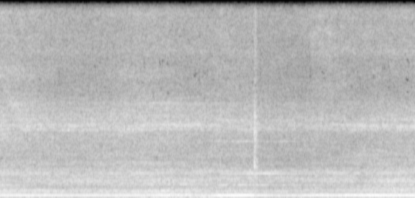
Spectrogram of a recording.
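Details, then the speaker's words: Old bagless Phantom Thunder vacuum with a dusty motor, running after a tripped reset button was pressed: a smooth, steady rushing roar with an even mid-pitched hum, no surging, rattles or grinding. It sounds like new; running normally. "so these phantoms are just at least the thunders are just tanks like i can't imagine how much dust and crap is in the motor and it still sounds like a brand new thunder"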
